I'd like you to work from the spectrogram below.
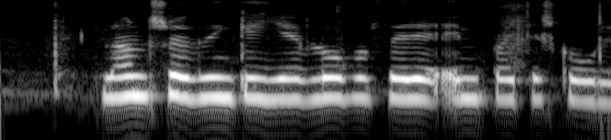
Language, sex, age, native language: Icelandic, female, 12, Icelandic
